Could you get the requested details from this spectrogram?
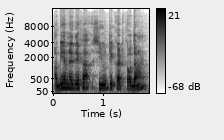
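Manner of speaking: ordinary talk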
